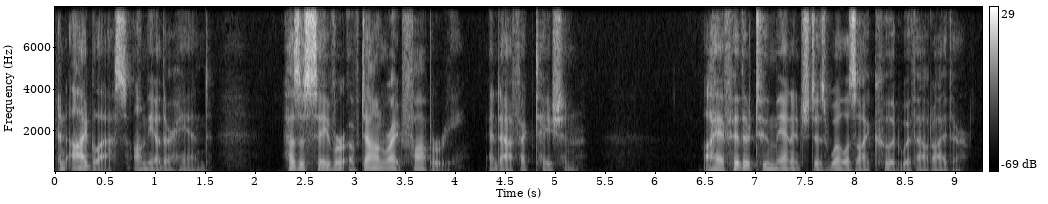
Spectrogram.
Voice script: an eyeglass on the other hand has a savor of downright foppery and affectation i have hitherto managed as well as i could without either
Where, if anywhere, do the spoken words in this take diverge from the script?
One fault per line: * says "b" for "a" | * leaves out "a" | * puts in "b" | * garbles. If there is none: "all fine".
all fine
